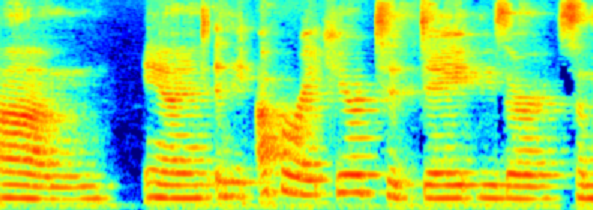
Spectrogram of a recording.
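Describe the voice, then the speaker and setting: With audible room echo, a woman with an American accent speaks at a medium pitch with ordinary pitch variation. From Ann Arbor, Michigan. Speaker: graduate student presenter. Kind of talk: presentation.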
